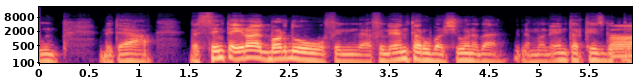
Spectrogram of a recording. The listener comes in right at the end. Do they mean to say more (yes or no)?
yes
